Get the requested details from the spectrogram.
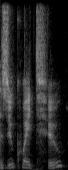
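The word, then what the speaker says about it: Zhuque-2: And it was launched on a Zukquay 2, that's how you pronounce it.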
